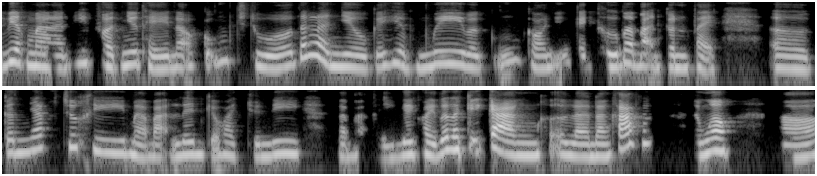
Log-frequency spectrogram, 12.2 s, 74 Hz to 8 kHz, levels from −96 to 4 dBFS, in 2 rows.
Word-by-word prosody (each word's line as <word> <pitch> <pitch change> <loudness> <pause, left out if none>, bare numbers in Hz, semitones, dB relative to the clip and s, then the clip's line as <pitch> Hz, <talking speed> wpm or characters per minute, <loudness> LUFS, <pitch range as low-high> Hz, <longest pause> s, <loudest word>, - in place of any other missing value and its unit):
việc 270 0 +2
mà 225 -2 +2 0.2
đi 270 0 -4
phượt 225 0 0
như 250 +1 +1
thế 195 -5 -1
nó 205 +2 -3
cũng 290 - -5
chứa 215 -4 -1
rất - - +2
là 360 - +4
nhiều 220 -4 +1
cái 210 +3 -4
hiểm 245 -4 -3
nguy, 250 +5 0
và 210 -3 0
cũng 315 - -7
có 200 -1 -3
những 200 -8 -5
cái 200 - -4
thứ 215 - +3
mà 265 - +2
bạn 220 -2 +1
cần 200 -1 0
phải, - - -3 0.4
ờ, 195 -2 -2
cân 245 0 -2
nhắc 300 +3 -1
trước 330 0 -2
khi 250 -3 -2
mà 195 -4 0
bạn 190 0 -3
lên 220 +2 0
kế - - -6
hoạch 210 -3 -5
chuyến 195 0 -5
đi. 230 +1 0 0.3
Và 195 - -5
bạn 200 - -10
phải 175 0 -9
lên 220 +1 +2
hoạch 215 -4 +1
rất 270 - +5
là 290 - +6
kỹ 245 - -2
càng, 215 -10 +8
ờ, 220 - -4
là 200 -2 +2
đằng 200 +1 +1
khác - - +7
á, - - +1 0.4
đúng 220 +4 +1
không? 270 -1 +7 0.4
Đó. 190 +2 +2
220 Hz, 265 wpm, -23 LUFS, 200-250 Hz, 0.4 s, càng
